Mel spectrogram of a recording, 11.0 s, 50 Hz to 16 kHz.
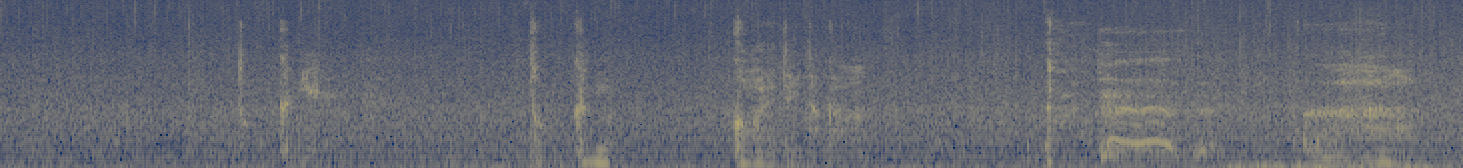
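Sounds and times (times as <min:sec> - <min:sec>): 
steady rain pattering on surfaces: 0:00.0 - 0:10.9
speech: 0:04.4 - 0:04.8, 0:05.6 - 0:06.4
low strained vocal groans: 0:08.2 - 0:09.2, 0:09.8 - 0:10.7.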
